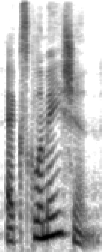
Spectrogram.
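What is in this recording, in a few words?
"exclamation", English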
